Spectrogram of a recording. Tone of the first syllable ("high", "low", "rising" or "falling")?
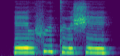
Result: low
